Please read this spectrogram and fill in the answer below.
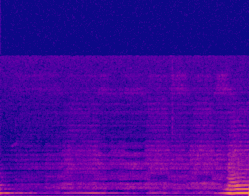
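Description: A pause in unaccompanied trumpet playing: a held trumpet note cuts off right at the start, leaving only a faint tone lingering at about the same pitch.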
